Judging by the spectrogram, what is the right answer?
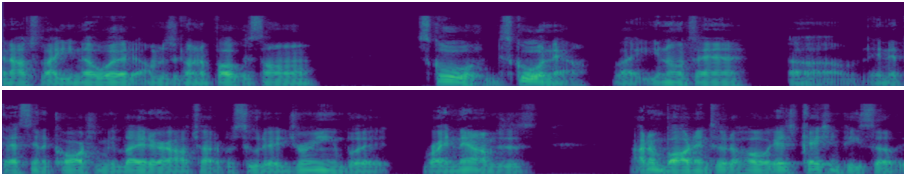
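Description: Over a quiet background, a man talks fairly quickly with a very deep, low pitch and an American accent. His intonation stays monotone and flat. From Texas, Wichita Falls. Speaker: sports agent, former basketball player. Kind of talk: casual interview.

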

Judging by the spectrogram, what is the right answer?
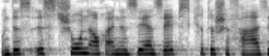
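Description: A woman speaks at a moderate pace. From Germany. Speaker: politician and publicist. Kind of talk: panel discussion.

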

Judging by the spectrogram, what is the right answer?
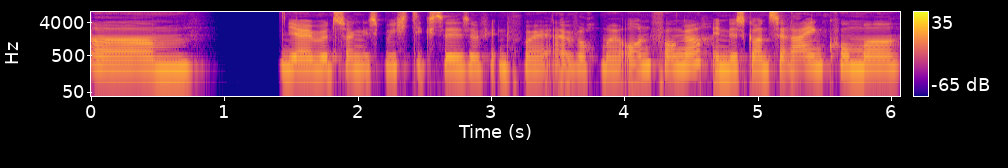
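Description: A woman with a Salzburg accent and a fairly high pitch, at a moderate pace in a monotone, flat intonation, in a very clean recording with a silent background. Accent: Austrian German (Salzburg). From Austria, Salzburg. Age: 20s. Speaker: kickboxer. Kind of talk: interview.

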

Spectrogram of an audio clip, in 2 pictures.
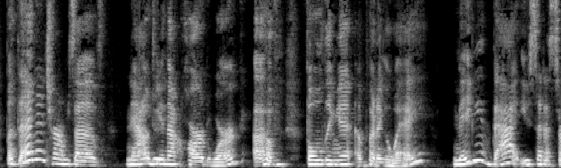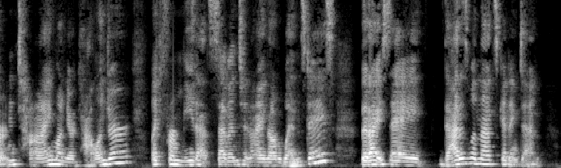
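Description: A woman with a plain, everyday voice speaks at a moderate pace. Her medium pitch rises and falls with lively intonation. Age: 40s. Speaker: pediatrician and author. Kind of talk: casual interview.

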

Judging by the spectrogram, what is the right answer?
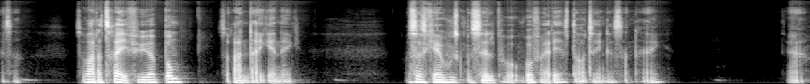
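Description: The speaker talks at a fairly quick pace with vocal fry and ordinary pitch variation. Long, frequent pauses break up the speech. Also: man, medium pitch for a man, big swings in loudness, dry, close sound with no echo. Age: 20s. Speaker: guest, assault survivor and trauma practitioner. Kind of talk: casual podcast interview, personal storytelling.

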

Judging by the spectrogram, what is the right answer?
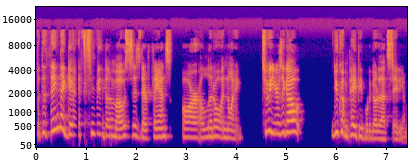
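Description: The voice moves at a moderate pace through very wide pitch swings. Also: woman, fairly high pitch for a woman. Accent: American. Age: 20s. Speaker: sports podcast co-host. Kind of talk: casual chat.

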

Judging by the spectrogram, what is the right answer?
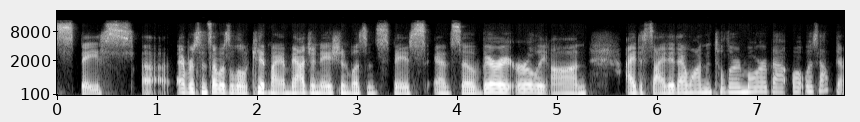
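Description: In a dry, close recording with no echo and a quiet background, a woman speaks at a fairly low pitch with ordinary pitch variation. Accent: American. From California, Sacramento area. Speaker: astronomy professor. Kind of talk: interview. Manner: hesitant, many fillers.

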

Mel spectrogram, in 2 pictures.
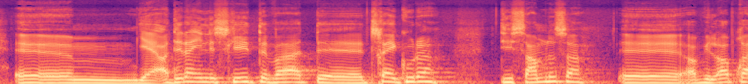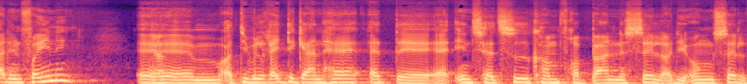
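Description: A man speaks at a fairly high pitch and a moderate pace. His loudness stays very even, with ordinary pitch variation. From Copenhagen, Nordvest. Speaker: street football club member. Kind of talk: casual interview. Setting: studio. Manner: halting.

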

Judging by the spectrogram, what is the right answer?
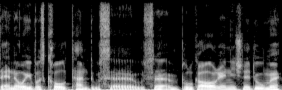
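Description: A man's voice with a dark, mellow tone comes through on a very clean recording with a silent background. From Zurich/Winterthur region, Switzerland. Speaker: football journalist. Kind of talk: casual chat.

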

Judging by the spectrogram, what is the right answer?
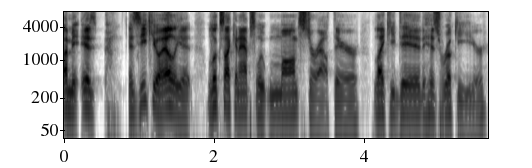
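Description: On a very clean recording with a silent background, a man talks in an unremarkable speaking voice. His pitch is medium with ordinary pitch variation, his pace is moderate, and the sound is dry and close with no echo. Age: 20s. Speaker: sports podcaster. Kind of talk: interview.

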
